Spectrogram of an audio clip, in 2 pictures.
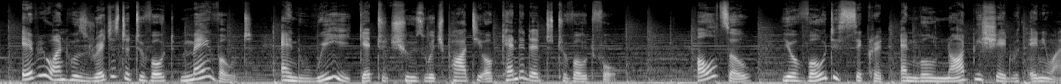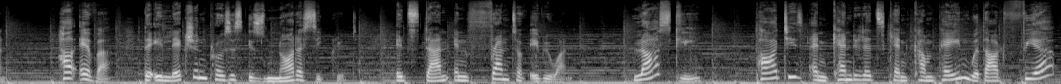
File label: Free and fair elections, English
